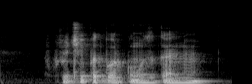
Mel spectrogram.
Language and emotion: Russian, neutral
